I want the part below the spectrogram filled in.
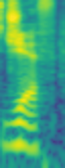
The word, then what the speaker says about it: GIF: The correct pronunciation as of the creator of a Jif says it's Jif.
